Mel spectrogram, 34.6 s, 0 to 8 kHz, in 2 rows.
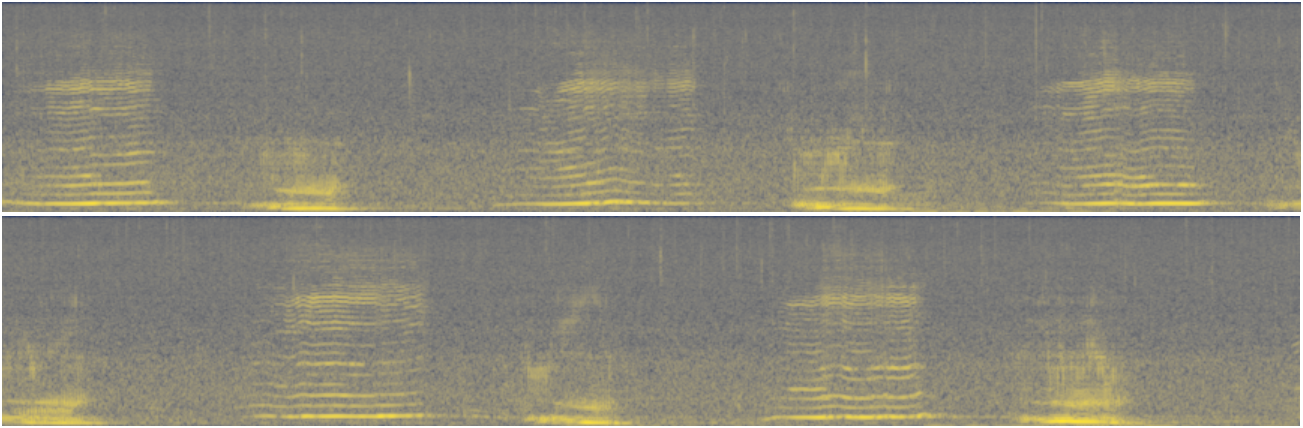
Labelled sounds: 0.3	1.9	humpback whale, 1.5 to 2.6 kHz
6.9	8.1	humpback whale, 1.6 to 2.6 kHz
8.9	9.2	humpback whale, 2.2 to 2.5 kHz
13.8	15.8	humpback whale, 1.2 to 2.8 kHz
20.9	22.8	humpback whale, 1.4 to 2.9 kHz
24.3	24.6	humpback whale, 0.78 to 0.88 kHz
27.7	29.6	humpback whale, 0.78 to 2.8 kHz

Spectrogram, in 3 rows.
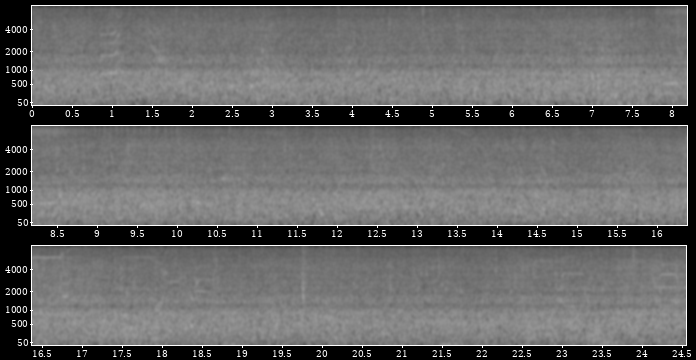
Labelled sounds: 0.9	1.2	killer whale, northern resident, G clan, 1.7 to 2.1 kHz
8.0	8.2	killer whale, northern resident, G clan, 6.5 to 6.7 kHz
16.4	16.8	killer whale, northern resident, G clan, 5.4 to 5.8 kHz
17.5	17.9	killer whale, northern resident, G clan, 5.7 to 5.9 kHz
22.6	23.3	killer whale, northern resident, G clan, 3.5 to 5.3 kHz
24.2	24.5	killer whale, northern resident, G clan, 2.2 to 3.6 kHz

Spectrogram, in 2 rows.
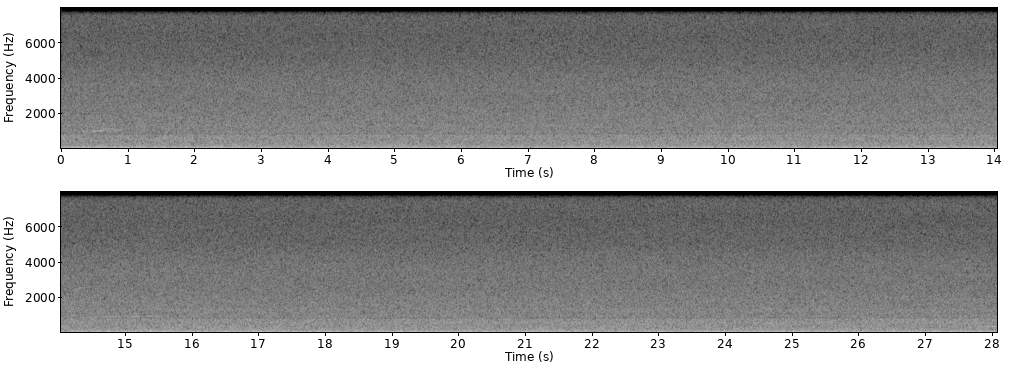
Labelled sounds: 0.5	0.8	humpback whale, 0.93 to 1.2 kHz

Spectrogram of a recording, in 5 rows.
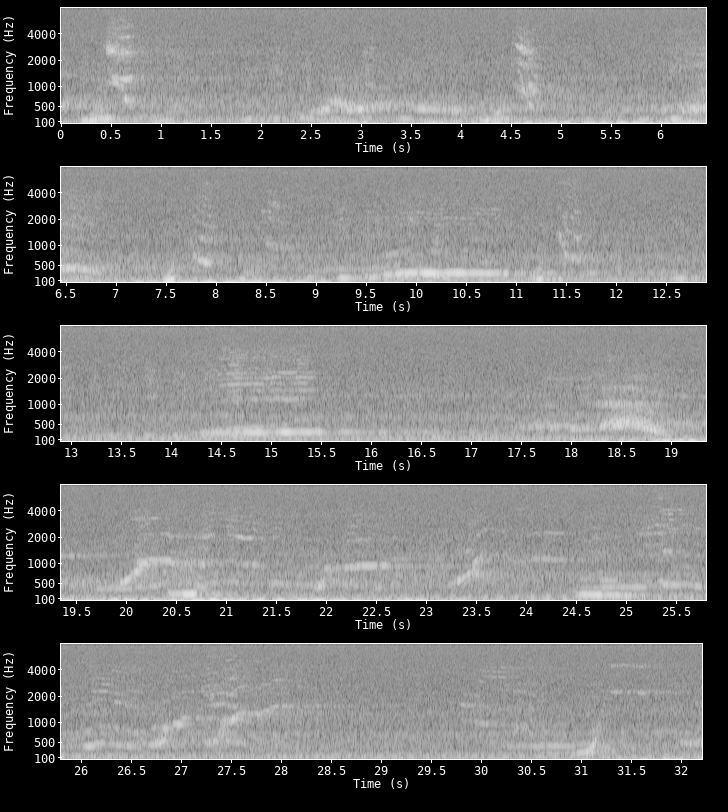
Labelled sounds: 0.4	0.8	humpback whale, 0.90 to 3.0 kHz
4.5	4.9	humpback whale, 0.80 to 3.2 kHz
7.7	8.8	humpback whale, 0.86 to 1.2 kHz
9.7	10.0	humpback whale, 0.80 to 0.90 kHz
14.5	15.4	humpback whale, 1.1 to 3.5 kHz
18.2	18.6	humpback whale, 0.90 to 1.1 kHz
19.3	21.3	humpback whale, 0.80 to 3.5 kHz
22.0	22.7	humpback whale, 0.80 to 2.0 kHz
24.0	24.4	humpback whale, 1.1 to 1.2 kHz
25.1	25.6	humpback whale, 2.1 to 4.2 kHz
26.2	28.2	humpback whale, 0.80 to 2.2 kHz
29.8	30.3	humpback whale, 0.90 to 4.0 kHz
31.3	31.7	humpback whale, 2.1 to 4.6 kHz

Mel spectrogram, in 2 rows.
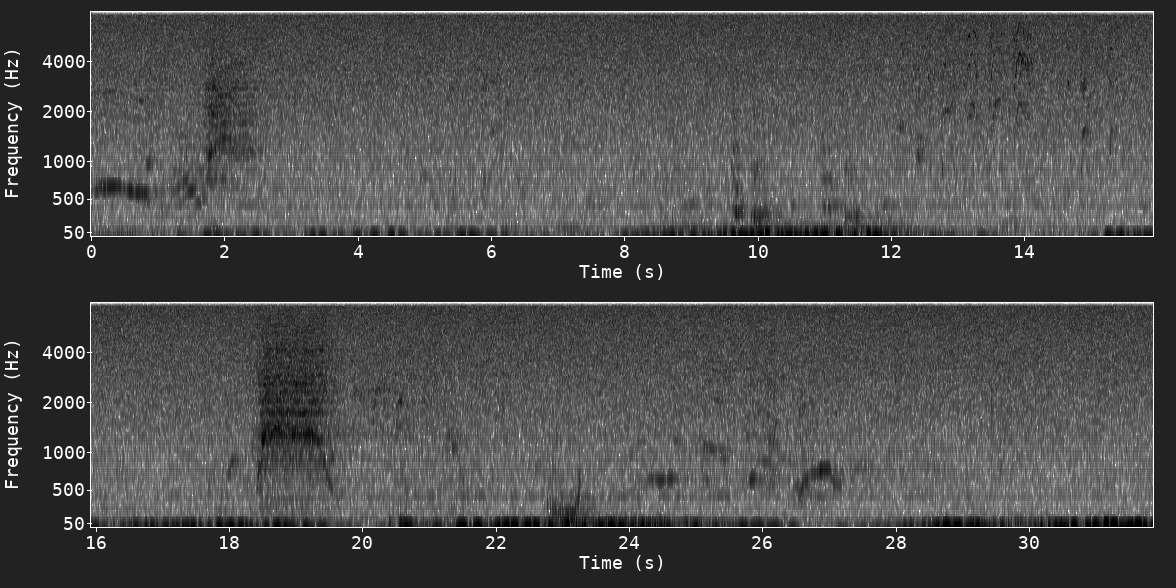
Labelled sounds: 0.1	0.9	humpback whale, 2.3 to 2.7 kHz
1.7	2.2	humpback whale, 1.0 to 2.3 kHz
12.7	13.0	humpback whale, 3.6 to 4.1 kHz
13.8	14.1	humpback whale, 3.5 to 4.5 kHz
18.4	19.4	humpback whale, 1.1 to 2.7 kHz
25.0	25.3	humpback whale, 0.99 to 1.2 kHz

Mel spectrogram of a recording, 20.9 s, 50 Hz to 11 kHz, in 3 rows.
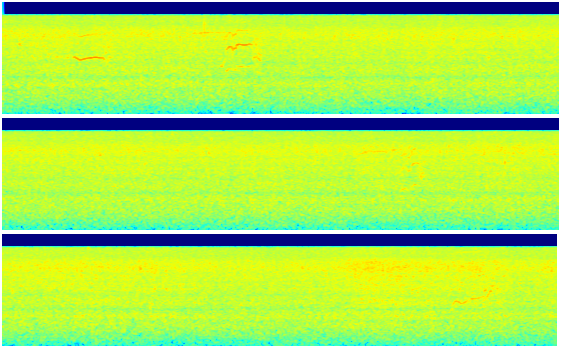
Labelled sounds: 0.9	1.3	killer whale, offshore, 2.1 to 4.7 kHz
2.8	3.2	killer whale, offshore, 2.9 to 3.5 kHz
19.6	20.1	killer whale, offshore, 1.7 to 7.0 kHz

